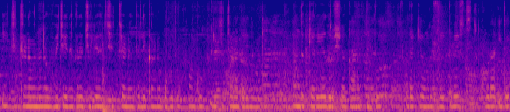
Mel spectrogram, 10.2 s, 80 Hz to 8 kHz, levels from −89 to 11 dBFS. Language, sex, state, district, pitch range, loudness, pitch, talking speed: Kannada, female, Karnataka, Bijapur, 230-240 Hz, -32 LUFS, 235 Hz, 115 wpm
